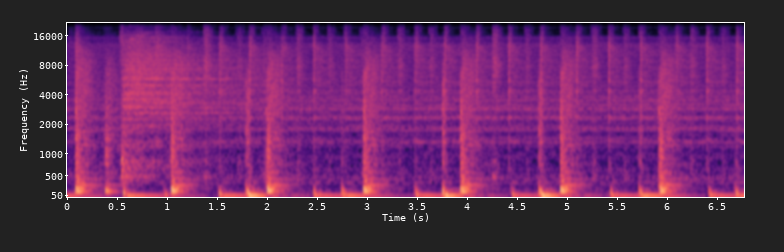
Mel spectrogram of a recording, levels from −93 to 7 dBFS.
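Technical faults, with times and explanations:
No technical faults can be heard in this music; the signal stays continuous and steady, with nothing breaking into it at any point.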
